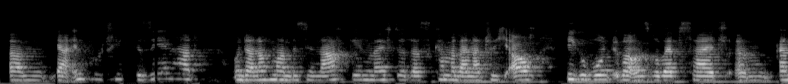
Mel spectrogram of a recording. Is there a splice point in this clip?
no; 0 cuts

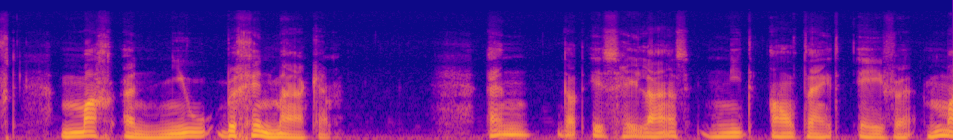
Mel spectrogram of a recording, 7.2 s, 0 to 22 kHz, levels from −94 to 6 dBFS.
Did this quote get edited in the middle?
yes; 1 cut; at 4.1 s

